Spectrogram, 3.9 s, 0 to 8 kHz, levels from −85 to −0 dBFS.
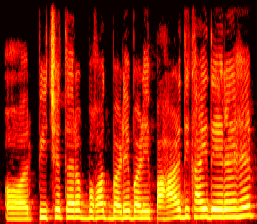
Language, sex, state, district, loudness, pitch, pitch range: Hindi, female, Madhya Pradesh, Umaria, -14 LUFS, 245 Hz, 235-275 Hz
